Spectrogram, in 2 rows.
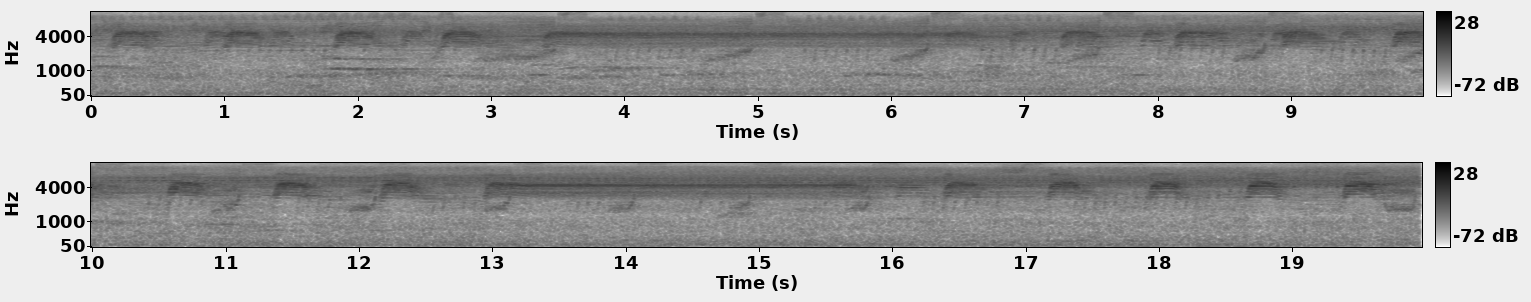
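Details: Cicada chorus in the Mokgye pine grove at Cheongsong, recorded with a Panasonic LUMIX GX9 camera: a constant high buzzing drone punctuated by regular pulsing swells roughly once a second, with faint lower chirps underneath.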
